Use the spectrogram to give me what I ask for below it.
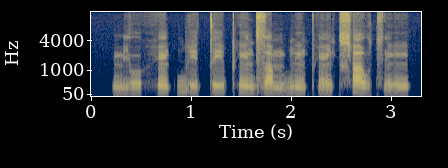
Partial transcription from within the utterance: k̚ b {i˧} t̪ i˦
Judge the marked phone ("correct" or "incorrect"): incorrect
